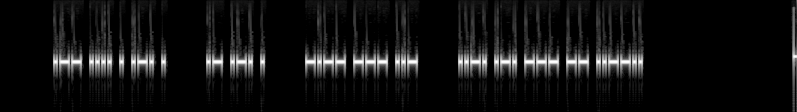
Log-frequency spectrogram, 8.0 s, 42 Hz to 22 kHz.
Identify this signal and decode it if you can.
Morse code, heard as a keyed tone, about 37 wpm, 700 Hz. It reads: WHERE ARE YOU FROM?
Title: 2x Word-Spacing - Sentences from Top 200 Words - 40wpm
